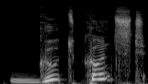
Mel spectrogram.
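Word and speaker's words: Gutekunst: it's a man named Brian gutkunst I guess is how you say his name um that's g-u-t-e-k-u-n-s-t in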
